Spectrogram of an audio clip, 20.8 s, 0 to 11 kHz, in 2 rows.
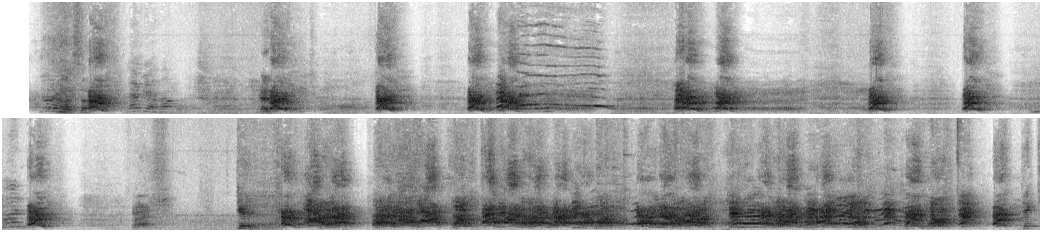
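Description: A leashed Belgian Malinois and a caged husky barking at each other through the bars: single sharp barks every second or two at first, then from about 13 s in a continuous frenzy of rapid barking and snarling.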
